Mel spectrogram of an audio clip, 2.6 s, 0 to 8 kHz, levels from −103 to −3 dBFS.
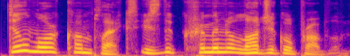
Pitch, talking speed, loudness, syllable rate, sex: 190 Hz, 160 wpm, -16 LUFS, 5.5 syllables/s, male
